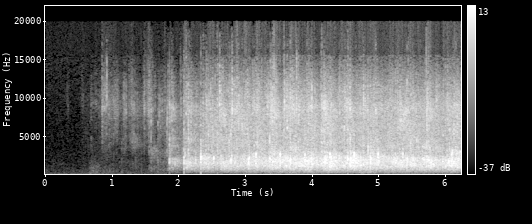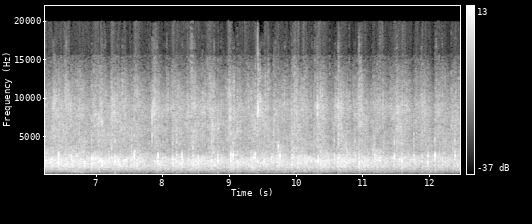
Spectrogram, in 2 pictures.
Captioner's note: applause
